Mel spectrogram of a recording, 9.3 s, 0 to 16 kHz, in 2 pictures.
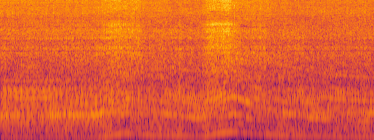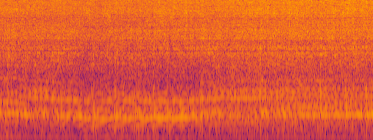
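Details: Secondhand 1/5-scale RC Baja two-stroke; buzzy engine blips up twice with a quick rising whine, then settles into a steady, even idle; normal two-stroke running.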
